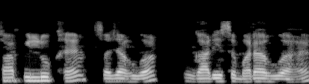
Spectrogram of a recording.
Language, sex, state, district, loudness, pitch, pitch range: Hindi, male, Bihar, Vaishali, -16 LUFS, 145 Hz, 140-170 Hz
